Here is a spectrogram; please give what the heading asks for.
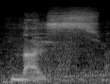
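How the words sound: It is pronounced as the English word nice.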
